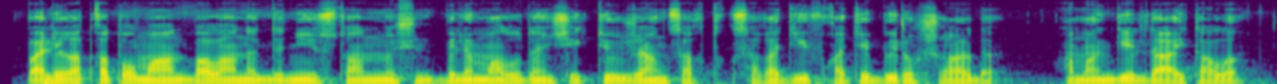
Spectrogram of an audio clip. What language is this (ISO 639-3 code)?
kaz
